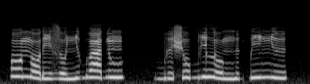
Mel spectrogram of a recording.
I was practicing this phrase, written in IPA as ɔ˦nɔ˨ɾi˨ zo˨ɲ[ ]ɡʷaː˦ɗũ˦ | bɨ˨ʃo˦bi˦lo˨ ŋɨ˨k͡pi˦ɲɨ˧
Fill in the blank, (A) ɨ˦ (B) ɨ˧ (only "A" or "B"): A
